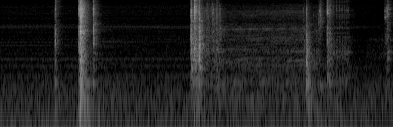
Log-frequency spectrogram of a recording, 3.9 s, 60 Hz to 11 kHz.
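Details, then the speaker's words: 1979 Philips N1702 VCR-LP video recorder, powered up with two levers overridden and play selected: sharp clicks and clacks, a soft motor whir and latching clicks as it laces the tape and engages play. Operating normally, though the stalled-head shutdown fault remains unfixed. "Okay. So that's operating normally."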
